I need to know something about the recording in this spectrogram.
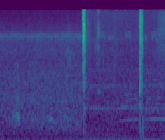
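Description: A metal trowel scrapes and digs into dry soil.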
